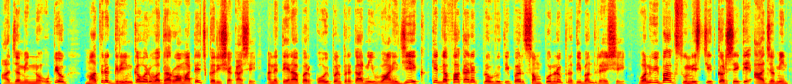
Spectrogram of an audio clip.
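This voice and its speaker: High voiced gujarati accent man doing a scripted radio news report. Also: moderate pace, few pauses.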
